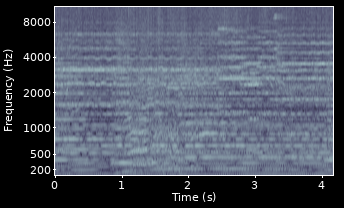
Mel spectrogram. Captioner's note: cows mooing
